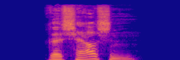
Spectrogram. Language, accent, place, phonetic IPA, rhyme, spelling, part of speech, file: German, Germany, Berlin, [ʁeˈʃɛʁʃn̩], -ɛʁʃn̩, Recherchen, noun, De-Recherchen.ogg
- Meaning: plural of Recherche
